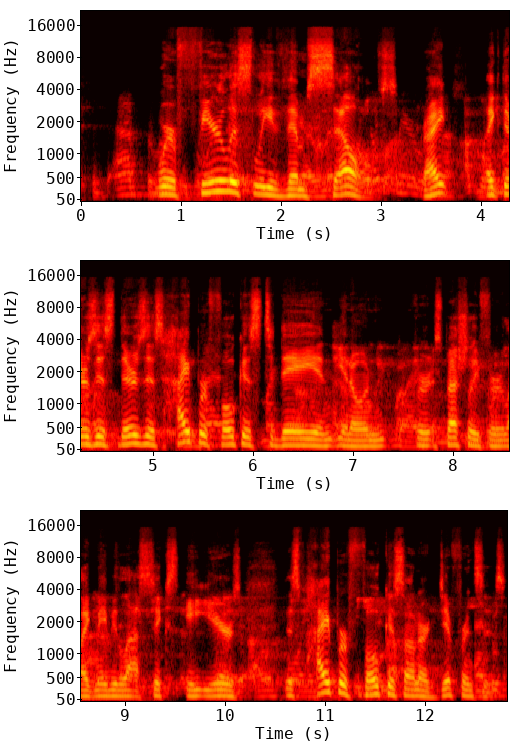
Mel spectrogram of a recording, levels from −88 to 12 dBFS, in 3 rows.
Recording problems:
background chatter; noticeable; throughout; 2 voices, 15 dB below the speech

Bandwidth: 15 kHz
